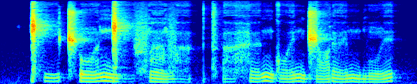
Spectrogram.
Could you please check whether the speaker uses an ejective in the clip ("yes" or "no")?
yes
